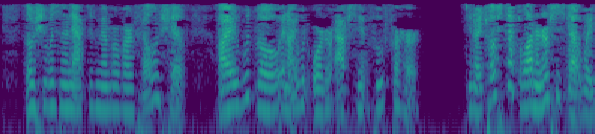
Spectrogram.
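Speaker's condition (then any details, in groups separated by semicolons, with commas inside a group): Cleft palate; congenital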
